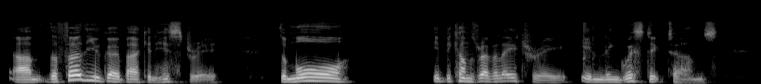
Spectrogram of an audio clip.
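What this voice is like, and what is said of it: UK accent, monotone delivery. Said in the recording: “we're speaking in a monotone way... I'm Irish, but I don't have the beautiful lyrical Irish accent... I was brought up largely in the UK, so I speak with a UK accent”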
